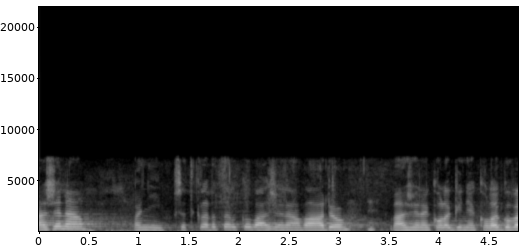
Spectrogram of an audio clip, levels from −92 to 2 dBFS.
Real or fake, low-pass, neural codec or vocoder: real; 7.2 kHz; none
